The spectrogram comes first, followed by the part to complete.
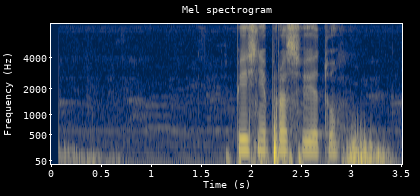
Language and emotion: Russian, neutral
